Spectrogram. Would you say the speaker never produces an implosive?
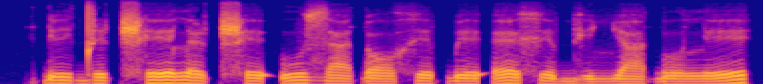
no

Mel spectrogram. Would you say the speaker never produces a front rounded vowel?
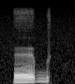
no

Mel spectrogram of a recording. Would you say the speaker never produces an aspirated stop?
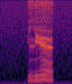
yes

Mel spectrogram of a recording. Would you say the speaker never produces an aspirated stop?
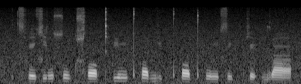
no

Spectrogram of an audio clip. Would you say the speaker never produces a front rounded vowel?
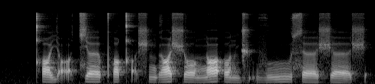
yes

